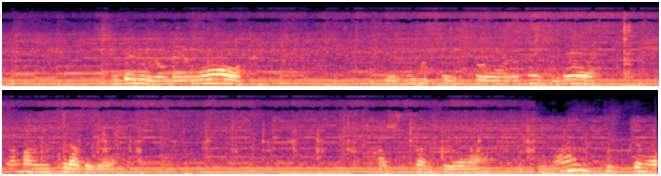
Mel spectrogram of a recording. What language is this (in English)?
Japanese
